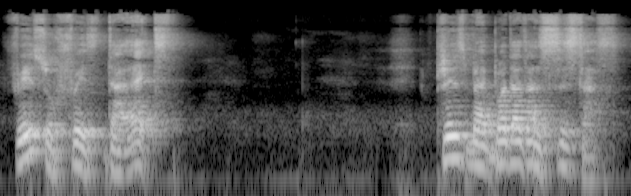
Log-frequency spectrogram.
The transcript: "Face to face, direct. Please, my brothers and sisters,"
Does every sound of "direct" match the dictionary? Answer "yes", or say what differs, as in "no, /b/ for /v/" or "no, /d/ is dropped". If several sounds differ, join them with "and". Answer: yes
